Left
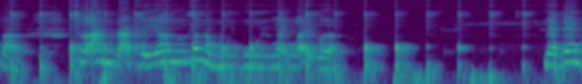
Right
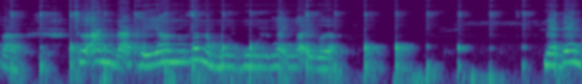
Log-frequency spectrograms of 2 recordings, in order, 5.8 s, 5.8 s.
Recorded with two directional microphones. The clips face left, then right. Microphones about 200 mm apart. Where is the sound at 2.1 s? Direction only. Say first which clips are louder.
Right 4 dB; centre (ahead or behind).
